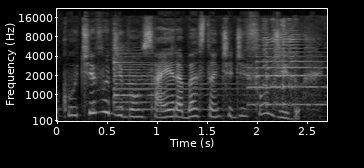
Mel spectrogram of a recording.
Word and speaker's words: bonsai: A versão deles, que antes era chamada de Hachiue ou outros termos, foi renomeada como bonsai, a pronúncia japonesa do termo chinês penzai.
